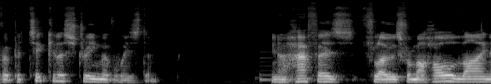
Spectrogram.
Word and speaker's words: Hafez: And by the way, you pronounce it Hafez, not Hafiz, as I sometimes mistakenly say it.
